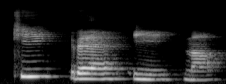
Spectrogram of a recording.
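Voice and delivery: slow "kirei na" dropping after ki; atamadaka pitch. Shown as a demonstration. Teacher modelling kirei na slowly.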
